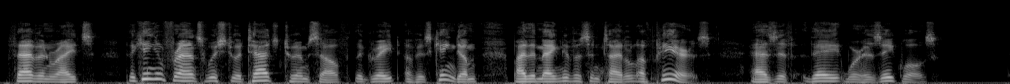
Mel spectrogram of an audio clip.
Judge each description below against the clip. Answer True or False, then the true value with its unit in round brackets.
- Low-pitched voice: True (130 Hz)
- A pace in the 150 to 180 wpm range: True (165 wpm)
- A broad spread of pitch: False (4.2 semitones)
